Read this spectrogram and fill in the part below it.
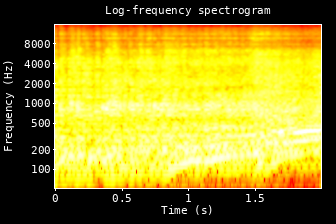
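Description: A 1956 Bel Air and a 1950 Business Coupe launching side by side at a drag strip, their V8 engines making a steady, loud, rising roar with no talking.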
